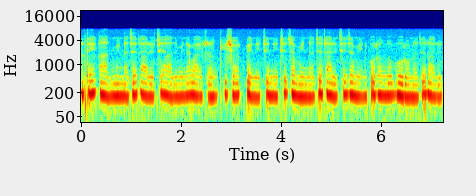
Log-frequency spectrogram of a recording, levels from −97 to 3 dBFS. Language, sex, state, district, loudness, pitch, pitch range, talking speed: Rajasthani, female, Rajasthan, Nagaur, -14 LUFS, 175 Hz, 165-180 Hz, 240 wpm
